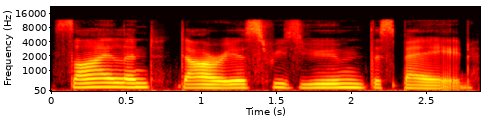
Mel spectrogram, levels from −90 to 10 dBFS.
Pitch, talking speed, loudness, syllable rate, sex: 175 Hz, 105 wpm, -17 LUFS, 3.9 syllables/s, female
